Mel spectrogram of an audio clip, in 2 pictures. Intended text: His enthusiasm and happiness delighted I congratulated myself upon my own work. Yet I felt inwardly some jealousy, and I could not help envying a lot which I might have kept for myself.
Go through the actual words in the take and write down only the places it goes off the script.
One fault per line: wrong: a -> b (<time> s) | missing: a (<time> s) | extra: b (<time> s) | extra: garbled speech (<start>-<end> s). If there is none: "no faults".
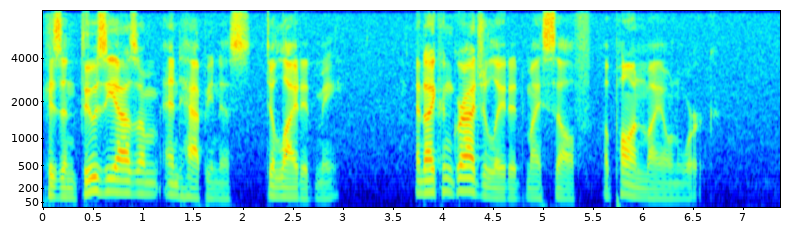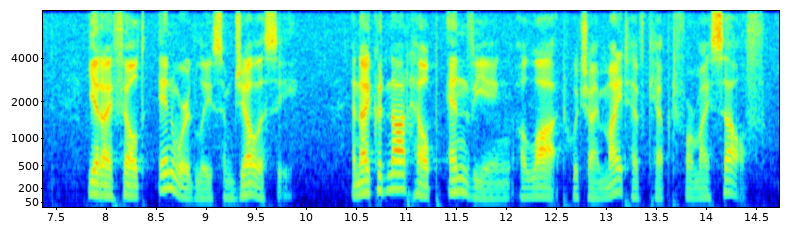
extra: me and (2.7 s)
